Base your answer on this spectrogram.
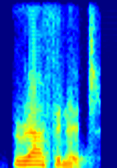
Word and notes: raffinate: Indian

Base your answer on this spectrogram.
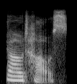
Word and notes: outhouse: Indian

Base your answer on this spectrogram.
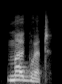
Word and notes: mugwort: Indian

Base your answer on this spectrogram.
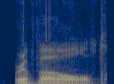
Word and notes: revolt: American English

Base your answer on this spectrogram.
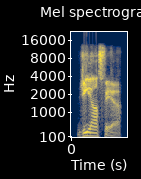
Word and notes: geosphere: British English

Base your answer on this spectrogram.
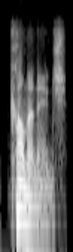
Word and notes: commonage: British English

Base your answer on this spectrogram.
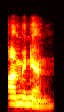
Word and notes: Arminian: Indian

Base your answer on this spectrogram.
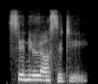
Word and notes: sinuosity: Indian

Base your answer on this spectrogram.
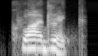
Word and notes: quadric: Indian

